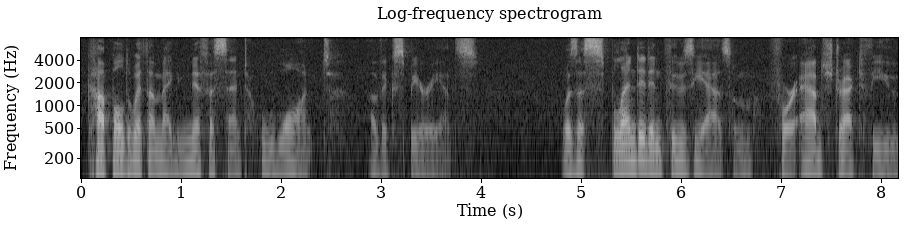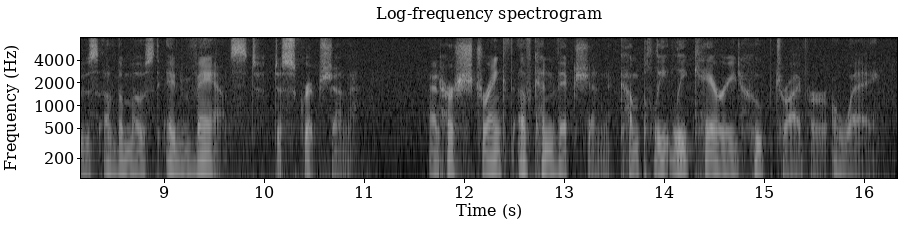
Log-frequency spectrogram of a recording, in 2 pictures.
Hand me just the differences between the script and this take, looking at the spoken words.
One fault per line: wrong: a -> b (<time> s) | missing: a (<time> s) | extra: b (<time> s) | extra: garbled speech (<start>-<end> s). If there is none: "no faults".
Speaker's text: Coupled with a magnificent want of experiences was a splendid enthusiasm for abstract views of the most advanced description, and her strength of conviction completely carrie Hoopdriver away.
wrong: experiences -> experience (3.0 s)
wrong: carrie -> carried (14.2 s)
